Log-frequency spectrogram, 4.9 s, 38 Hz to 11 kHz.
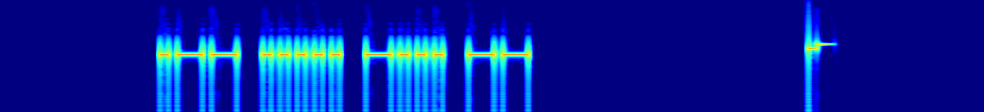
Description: Morse code, heard as a keyed tone, about 28 wpm, 700 Hz. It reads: W5BM
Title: Easy Call Signs - 28wpm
